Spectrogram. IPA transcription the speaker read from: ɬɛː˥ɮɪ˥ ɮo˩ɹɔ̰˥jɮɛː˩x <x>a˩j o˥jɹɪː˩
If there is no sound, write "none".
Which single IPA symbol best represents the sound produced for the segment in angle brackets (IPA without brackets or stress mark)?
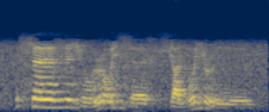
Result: ç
